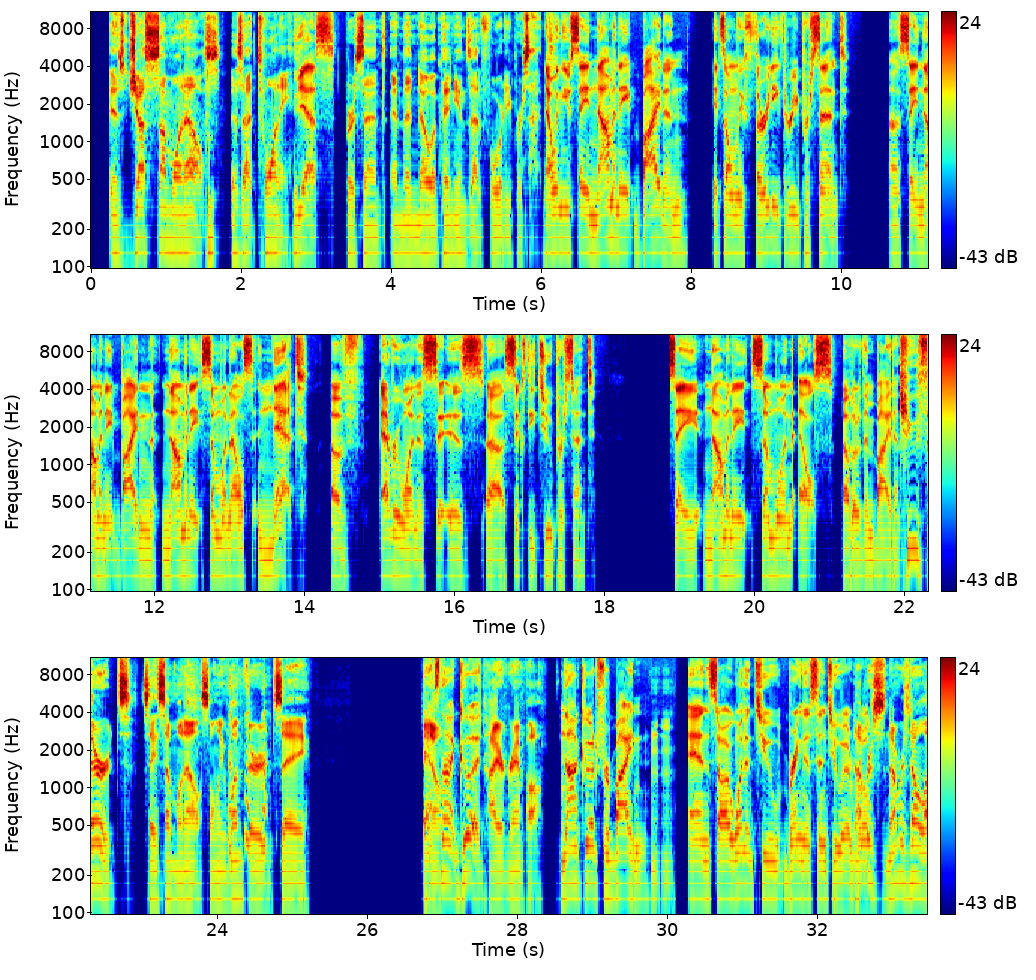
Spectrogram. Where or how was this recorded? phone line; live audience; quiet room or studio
quiet room or studio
